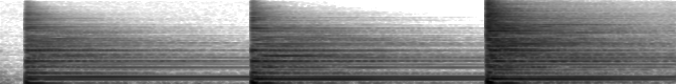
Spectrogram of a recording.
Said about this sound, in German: Die Glocke der Uhr begann zu schlagen und ließ den Raum erbeben.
